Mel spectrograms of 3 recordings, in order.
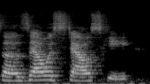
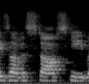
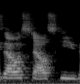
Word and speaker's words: Zawistowski: He left out the first S. It's Zawistowski. I'm sure if you're actually Polish, you would say Zawistowski, but my in-laws, it is a name by marriage. My in-laws say Zawistowski. They're from the Midwest, so they don't pronounce the W's as V's.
